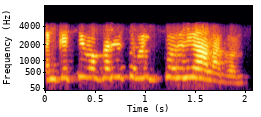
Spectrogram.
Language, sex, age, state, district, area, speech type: Marathi, female, 30-45, Maharashtra, Thane, urban, conversation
